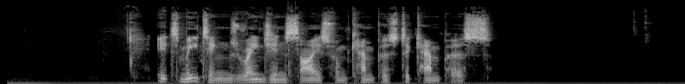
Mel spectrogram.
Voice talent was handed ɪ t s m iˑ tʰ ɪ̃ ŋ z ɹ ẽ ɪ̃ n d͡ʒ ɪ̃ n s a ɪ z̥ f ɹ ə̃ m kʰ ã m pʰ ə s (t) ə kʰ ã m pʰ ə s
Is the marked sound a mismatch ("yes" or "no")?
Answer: yes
